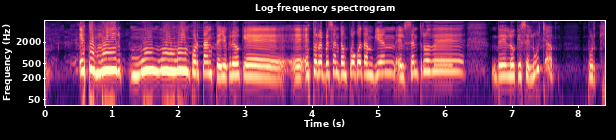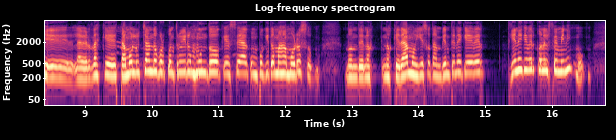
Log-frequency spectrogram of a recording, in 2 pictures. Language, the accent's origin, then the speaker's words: Spanish; Temuco, Araucanía, Chile; born there; yo soy chilena, nací aquí en Temuco, pero soy chilena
